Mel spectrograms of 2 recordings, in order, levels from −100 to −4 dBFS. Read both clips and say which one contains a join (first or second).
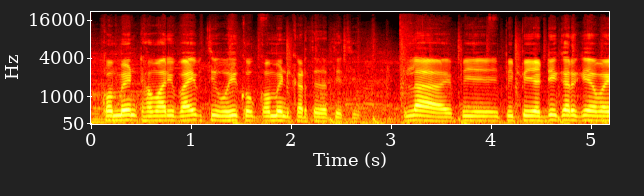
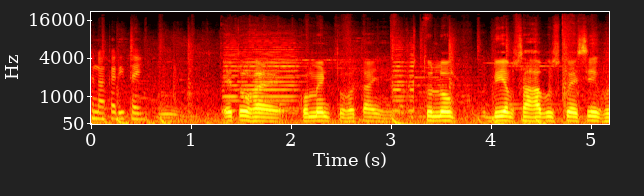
second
